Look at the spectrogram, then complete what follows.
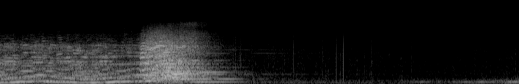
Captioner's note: lion growls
